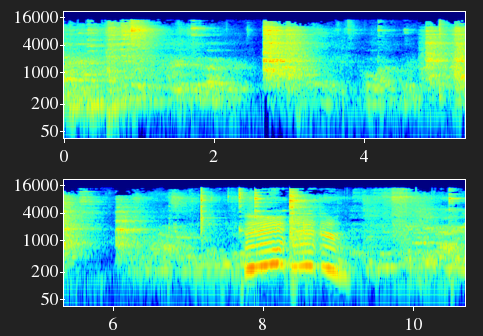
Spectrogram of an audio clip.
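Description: Tableware clattering and clinking at a dinner table: scattered knocks of plates, cups and cutlery. About eight seconds in comes one drawn-out voice sound, which rises, holds and then falls away.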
